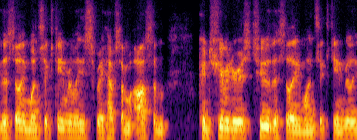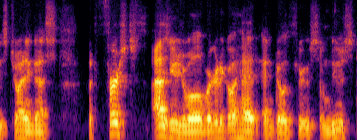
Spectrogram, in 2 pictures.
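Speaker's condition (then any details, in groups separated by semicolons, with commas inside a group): No condition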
